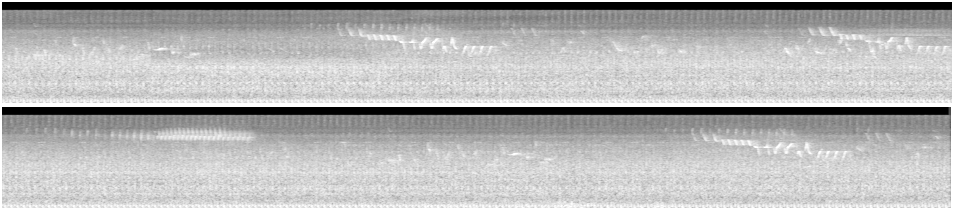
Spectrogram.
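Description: Miniature gasoline engine running steadily at a fast, even beat, driving a mini water pump.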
